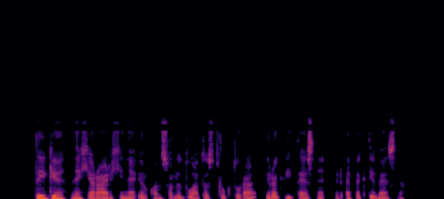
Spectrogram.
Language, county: Lithuanian, Kaunas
